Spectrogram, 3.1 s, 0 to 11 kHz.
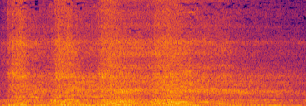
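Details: Honda Click 125 after a lower-engine overhaul following damage from neglected oil changes: engine revs up in smooth blips and settles back. No knocking or rattle; now quiet, healthy and free-running.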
